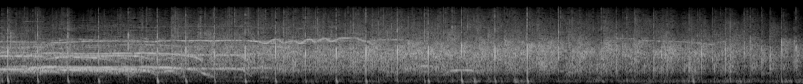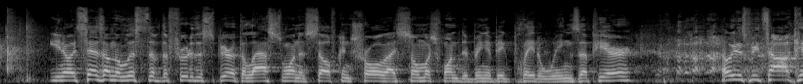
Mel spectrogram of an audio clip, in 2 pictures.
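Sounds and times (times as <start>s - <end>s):
large crowd applauding: 0.0s - 8.3s
sharp whistles: 1.7s - 4.2s, 6.2s - 7.5s
speech: 8.6s - 16.0s
laughter: 14.4s - 16.0s.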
